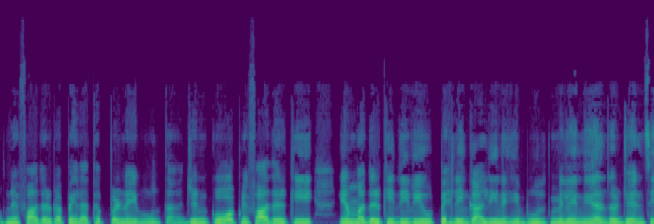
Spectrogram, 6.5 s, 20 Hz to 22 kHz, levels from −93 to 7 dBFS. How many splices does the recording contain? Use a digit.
1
